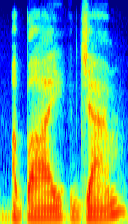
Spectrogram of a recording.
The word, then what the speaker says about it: Abijam: We see up top we have Abijam, right, with the J sound in the description up top in the Roman font.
